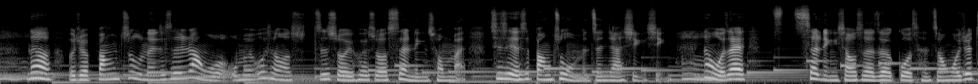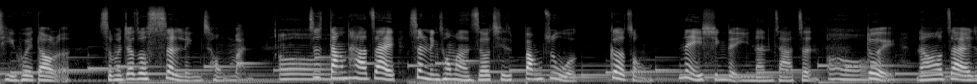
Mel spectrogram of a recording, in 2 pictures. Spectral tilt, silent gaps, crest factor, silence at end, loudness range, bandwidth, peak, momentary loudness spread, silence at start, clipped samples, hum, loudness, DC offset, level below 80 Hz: -5.5 dB/octave; none; 20 dB; 0 s; 4 LU; 15.5 kHz; -2 dBFS; 9 LU; 0 s; under 0.1%; none; -21 LUFS; under 0.1%; -48 dBFS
